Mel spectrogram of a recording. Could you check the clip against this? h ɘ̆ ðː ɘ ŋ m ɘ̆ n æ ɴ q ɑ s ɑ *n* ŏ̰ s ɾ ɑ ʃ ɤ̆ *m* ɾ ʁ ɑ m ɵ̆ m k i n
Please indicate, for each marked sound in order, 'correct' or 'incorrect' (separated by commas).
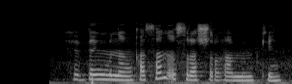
correct, incorrect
